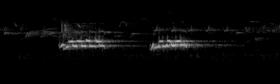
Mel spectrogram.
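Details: Song Thrush singing slowly with long pauses, repeating notes two or three times, the repetitions that identify the species. Two clear whistled phrases, each a steady buzzy-edged note, given twice about a second apart in a quiet setting.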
